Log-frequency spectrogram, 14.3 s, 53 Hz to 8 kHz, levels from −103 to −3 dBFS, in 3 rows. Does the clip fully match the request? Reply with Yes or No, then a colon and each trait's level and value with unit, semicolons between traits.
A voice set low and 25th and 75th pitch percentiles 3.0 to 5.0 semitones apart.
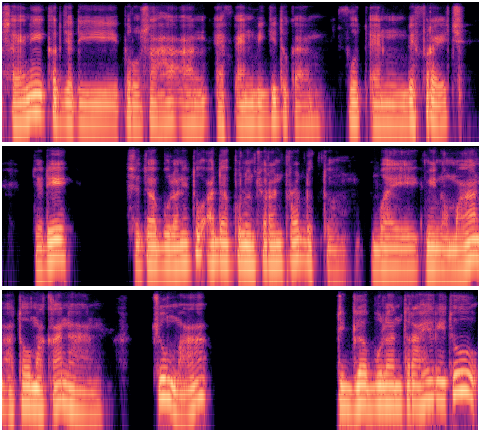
Yes: low, 110 Hz; average, 3.7 semitones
